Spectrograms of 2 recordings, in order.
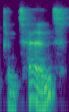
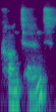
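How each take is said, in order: First: The stress is on the second syllable. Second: The stress is on the first syllable. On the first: "you can see that the stress on the second syllable" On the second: "stress on the first syllable is con content"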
